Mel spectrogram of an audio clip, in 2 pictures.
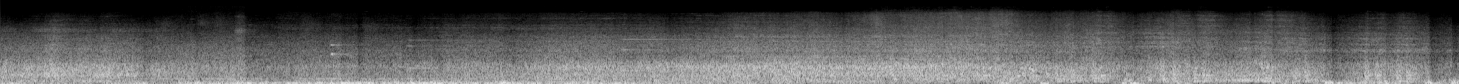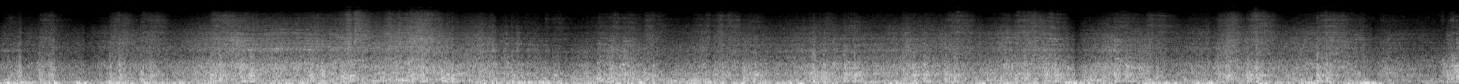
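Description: A long JR Freight container train passing at speed: a steady rolling rumble with the clatter of wheels over rail joints, falling away near the end as the last wagons go by.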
